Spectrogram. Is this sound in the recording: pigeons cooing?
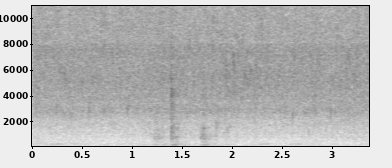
no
